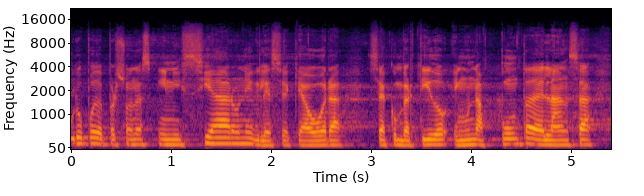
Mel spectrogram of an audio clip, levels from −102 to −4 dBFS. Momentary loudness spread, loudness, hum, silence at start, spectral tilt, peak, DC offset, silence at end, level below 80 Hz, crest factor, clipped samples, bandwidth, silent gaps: 6 LU; -29 LUFS; none; 0 s; -5.5 dB/octave; -12 dBFS; under 0.1%; 0 s; -68 dBFS; 16 dB; under 0.1%; 13.5 kHz; none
